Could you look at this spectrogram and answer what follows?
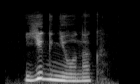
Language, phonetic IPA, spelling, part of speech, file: Russian, [(j)ɪɡˈnʲɵnək], ягнёнок, noun, Ru-ягнёнок.ogg
- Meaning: lamb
